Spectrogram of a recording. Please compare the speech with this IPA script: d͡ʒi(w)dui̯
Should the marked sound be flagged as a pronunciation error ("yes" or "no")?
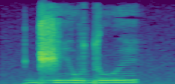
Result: no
